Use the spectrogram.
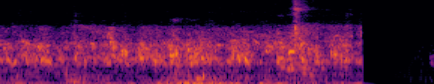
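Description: Chickens crowd a poultry farm shed, giving a dense, continuous chorus of chirping and chattering from many birds at close range, alone without talk, ending abruptly.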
